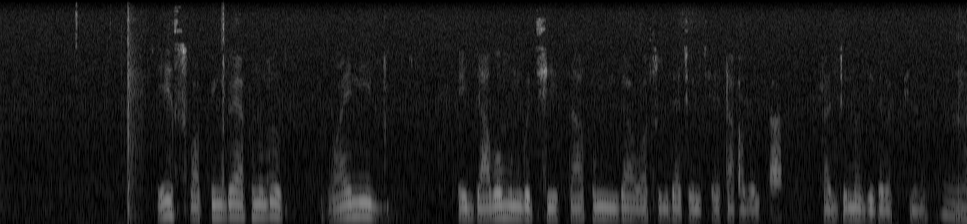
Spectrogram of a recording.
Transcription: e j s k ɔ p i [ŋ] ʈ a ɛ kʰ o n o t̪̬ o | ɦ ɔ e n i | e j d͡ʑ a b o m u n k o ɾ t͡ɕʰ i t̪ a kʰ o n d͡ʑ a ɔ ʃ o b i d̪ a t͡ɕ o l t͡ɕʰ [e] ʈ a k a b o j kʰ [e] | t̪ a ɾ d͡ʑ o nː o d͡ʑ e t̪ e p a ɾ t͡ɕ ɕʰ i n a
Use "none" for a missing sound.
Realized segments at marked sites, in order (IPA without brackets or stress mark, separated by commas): ŋ, e, a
